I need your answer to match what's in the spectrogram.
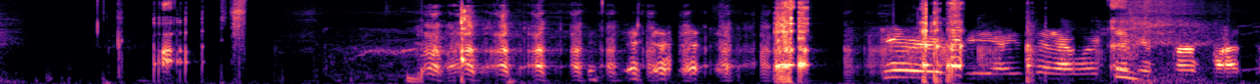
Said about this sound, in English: What? I wish I could burp on demand.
